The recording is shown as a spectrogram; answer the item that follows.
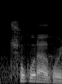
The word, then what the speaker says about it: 芻狗: 일만 만자에 만물 물건 물자 만물을 위 추구라고 읽어요. 추구.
